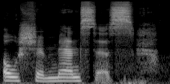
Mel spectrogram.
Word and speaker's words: oshimensis: is the same species I don't really know how to pronounce it but I think it's oshimensis so carrick's oshimensis I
